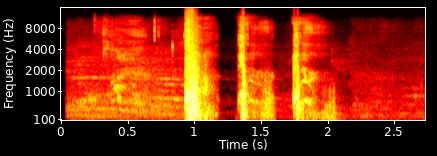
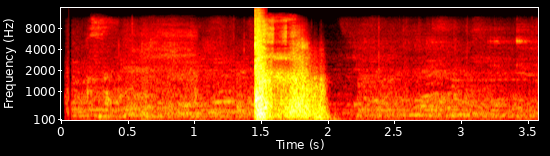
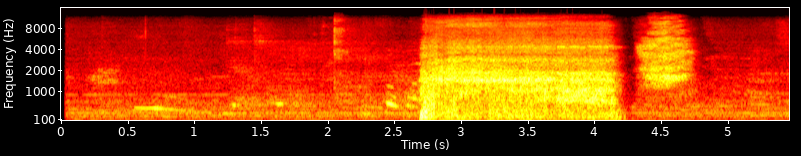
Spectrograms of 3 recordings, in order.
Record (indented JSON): {
  "three_cough_length": "2.7 s",
  "three_cough_amplitude": 32768,
  "three_cough_signal_mean_std_ratio": 0.33,
  "cough_length": "3.6 s",
  "cough_amplitude": 32768,
  "cough_signal_mean_std_ratio": 0.3,
  "exhalation_length": "5.5 s",
  "exhalation_amplitude": 32765,
  "exhalation_signal_mean_std_ratio": 0.6,
  "survey_phase": "beta (2021-08-13 to 2022-03-07)",
  "age": "18-44",
  "gender": "Female",
  "wearing_mask": "No",
  "symptom_none": true,
  "smoker_status": "Never smoked",
  "respiratory_condition_asthma": false,
  "respiratory_condition_other": false,
  "recruitment_source": "REACT",
  "submission_delay": "1 day",
  "covid_test_result": "Negative",
  "covid_test_method": "RT-qPCR"
}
